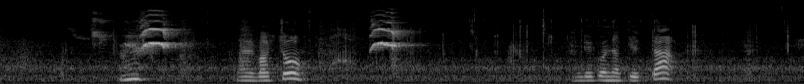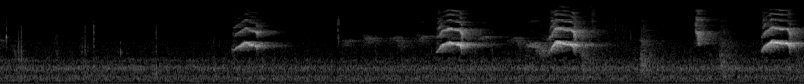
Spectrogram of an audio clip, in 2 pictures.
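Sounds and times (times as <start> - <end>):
bird chirping: 0.6 - 2.0, 3.3 - 4.3, 10.4 - 14.2, 15.0 - 16.0.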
